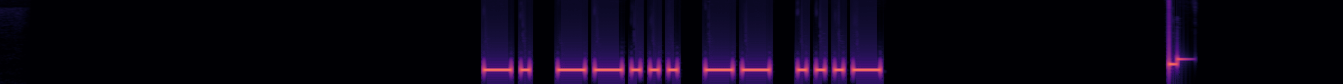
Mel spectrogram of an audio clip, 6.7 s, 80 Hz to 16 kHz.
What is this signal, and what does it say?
Morse code, heard as a keyed tone, about 23 wpm, 700 Hz. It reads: N7MV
